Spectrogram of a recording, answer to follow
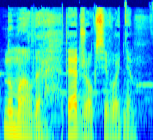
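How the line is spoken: Tired. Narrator (Russian): сказал я устало

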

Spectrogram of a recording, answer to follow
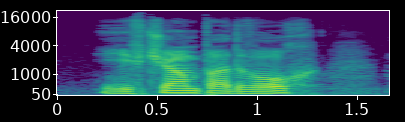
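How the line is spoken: Gloomy question. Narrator (Russian): мрачно спросила гномиха

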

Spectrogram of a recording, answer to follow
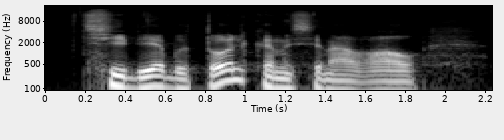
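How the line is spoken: Laughing. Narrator (Russian): засмеялась Анюта

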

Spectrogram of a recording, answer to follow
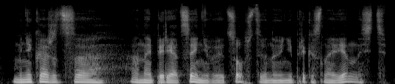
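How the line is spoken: Father sighing. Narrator (Russian): вздохнул папаша

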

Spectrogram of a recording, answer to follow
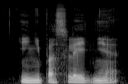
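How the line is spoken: Gloomy. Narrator (Russian): мрачно отвечает драматург

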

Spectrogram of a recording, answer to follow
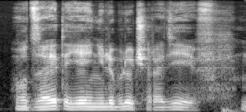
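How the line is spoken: Gloomy woman. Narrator (Russian): мрачно сказала женщина

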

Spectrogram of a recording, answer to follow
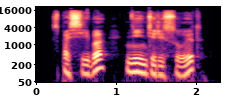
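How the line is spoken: Calm reply. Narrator (Russian): ответил я спокойно

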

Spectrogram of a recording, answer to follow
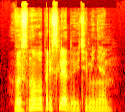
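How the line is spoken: Deliberately calm boatman. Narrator (Russian): сказал нарочито спокойным тоном лодочник

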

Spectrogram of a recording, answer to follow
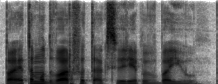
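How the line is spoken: Grumbling. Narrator (Russian): проворчал пан

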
